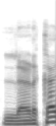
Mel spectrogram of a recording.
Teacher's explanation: पर बोलते समय यह अक्सर लड़का जैसा सुनाई देता है। र के बाद वाला अ लगभग गायब ही हो जाता है।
